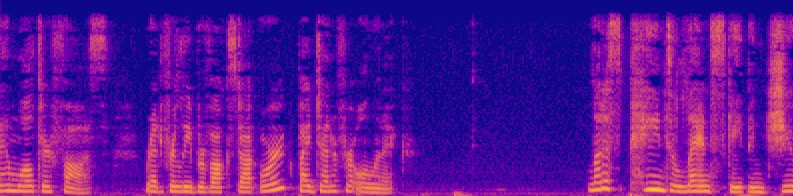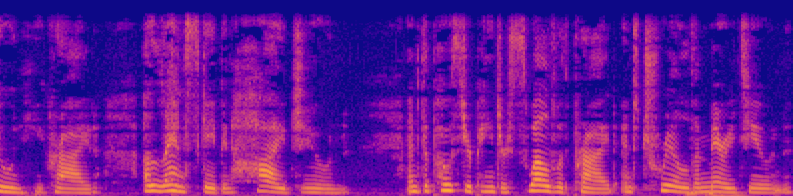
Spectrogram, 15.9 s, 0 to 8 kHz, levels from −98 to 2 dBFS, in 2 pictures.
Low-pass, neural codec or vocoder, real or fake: 7.2 kHz; none; real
